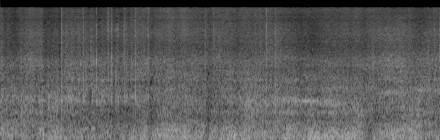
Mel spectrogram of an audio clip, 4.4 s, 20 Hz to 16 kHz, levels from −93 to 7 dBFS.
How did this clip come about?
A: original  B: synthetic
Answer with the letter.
B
